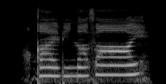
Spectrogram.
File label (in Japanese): "おかえりなさーい", kawaii voice; ASMR; 挨拶; 1200 kawaii voice!!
